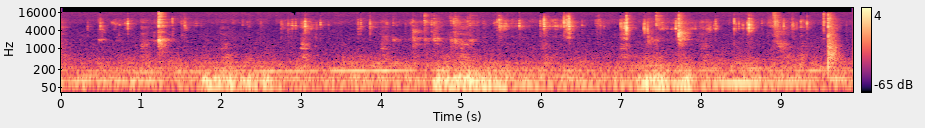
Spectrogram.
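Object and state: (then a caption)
Plastic toy car. A small, solid blue hard-plastic toy car with black plastic wheels is held in both hands while fingertips with short painted nails handle, rub and click its body and wheels; unopened Kinder eggs lie nearby untouched. Quick, dry, bright clicks and light taps come in an uneven stream over a soft low rumble and faint scraping rubs.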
